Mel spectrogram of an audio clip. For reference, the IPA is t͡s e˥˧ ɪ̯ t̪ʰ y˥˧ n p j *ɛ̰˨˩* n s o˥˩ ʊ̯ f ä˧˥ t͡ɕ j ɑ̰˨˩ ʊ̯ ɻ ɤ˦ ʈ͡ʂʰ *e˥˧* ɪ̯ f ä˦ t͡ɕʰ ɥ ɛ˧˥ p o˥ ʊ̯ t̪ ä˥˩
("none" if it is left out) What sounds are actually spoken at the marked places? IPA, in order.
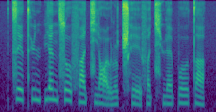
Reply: ɛ˥˧, ḛ˨˩

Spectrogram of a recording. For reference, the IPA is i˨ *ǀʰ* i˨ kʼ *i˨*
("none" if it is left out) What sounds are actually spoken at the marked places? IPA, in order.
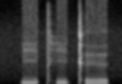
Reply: tʰ, ɪ˨

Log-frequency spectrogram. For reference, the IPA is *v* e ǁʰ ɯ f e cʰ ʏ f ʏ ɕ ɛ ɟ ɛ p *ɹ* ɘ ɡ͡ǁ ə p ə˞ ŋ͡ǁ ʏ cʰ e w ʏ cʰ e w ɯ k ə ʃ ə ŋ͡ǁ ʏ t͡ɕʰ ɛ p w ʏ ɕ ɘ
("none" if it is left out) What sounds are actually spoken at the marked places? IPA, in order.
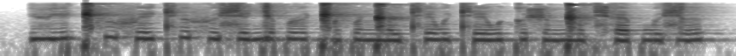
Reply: vʲ, ɹ

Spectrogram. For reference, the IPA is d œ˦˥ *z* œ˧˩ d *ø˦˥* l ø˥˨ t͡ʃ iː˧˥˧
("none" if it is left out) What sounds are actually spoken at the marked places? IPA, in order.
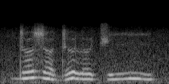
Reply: z, ø˧˥˧

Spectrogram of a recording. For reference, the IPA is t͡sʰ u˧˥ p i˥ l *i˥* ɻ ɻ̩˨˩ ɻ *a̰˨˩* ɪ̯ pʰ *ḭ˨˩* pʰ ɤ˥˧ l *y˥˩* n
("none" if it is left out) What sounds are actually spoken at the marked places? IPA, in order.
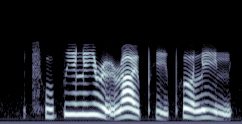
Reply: i˥, a˥˩, ḭ˨˩, i˥˩

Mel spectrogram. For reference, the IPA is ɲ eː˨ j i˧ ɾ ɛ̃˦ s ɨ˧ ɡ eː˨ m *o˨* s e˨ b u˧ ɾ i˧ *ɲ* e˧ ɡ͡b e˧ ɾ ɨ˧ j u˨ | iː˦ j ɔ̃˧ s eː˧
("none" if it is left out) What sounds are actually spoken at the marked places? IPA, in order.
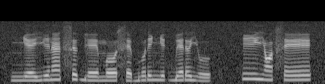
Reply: oː˨, ɲ

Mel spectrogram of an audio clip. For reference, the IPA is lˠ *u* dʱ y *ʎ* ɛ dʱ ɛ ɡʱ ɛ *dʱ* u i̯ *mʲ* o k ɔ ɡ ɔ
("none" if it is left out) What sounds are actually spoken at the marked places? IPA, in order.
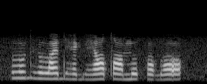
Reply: u, lˠ, tˤ, m

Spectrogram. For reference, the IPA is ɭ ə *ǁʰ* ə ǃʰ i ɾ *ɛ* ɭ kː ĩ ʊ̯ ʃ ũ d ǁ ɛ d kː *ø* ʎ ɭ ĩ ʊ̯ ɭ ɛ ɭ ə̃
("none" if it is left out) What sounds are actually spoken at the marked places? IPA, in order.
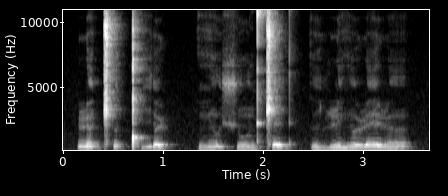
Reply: ǁʰ, œ, ø

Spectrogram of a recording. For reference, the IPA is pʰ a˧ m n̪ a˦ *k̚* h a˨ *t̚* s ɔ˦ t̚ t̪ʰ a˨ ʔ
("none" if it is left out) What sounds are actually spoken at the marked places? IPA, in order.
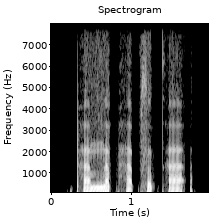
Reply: p̚, p̚

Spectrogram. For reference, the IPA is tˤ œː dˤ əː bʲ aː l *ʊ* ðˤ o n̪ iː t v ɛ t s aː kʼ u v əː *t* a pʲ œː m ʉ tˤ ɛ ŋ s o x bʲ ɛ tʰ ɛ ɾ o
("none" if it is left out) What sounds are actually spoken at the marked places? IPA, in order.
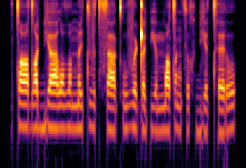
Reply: ʉ, ʈ

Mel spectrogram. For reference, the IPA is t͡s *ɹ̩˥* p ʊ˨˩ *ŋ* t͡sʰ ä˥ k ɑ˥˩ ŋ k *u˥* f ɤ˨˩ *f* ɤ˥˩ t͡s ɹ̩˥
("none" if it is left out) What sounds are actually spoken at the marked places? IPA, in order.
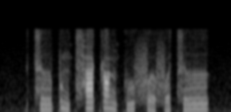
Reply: ɹ̩˧˥, ŋ, u˥, f

